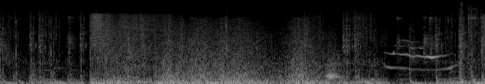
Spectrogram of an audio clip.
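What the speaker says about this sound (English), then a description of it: "I don't know who's meowing." Cat meowing in the Wild Island video game, several drawn-out mewing calls over a dense, loud, noisy game background, with a clearer rising-then-falling meow near the end.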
